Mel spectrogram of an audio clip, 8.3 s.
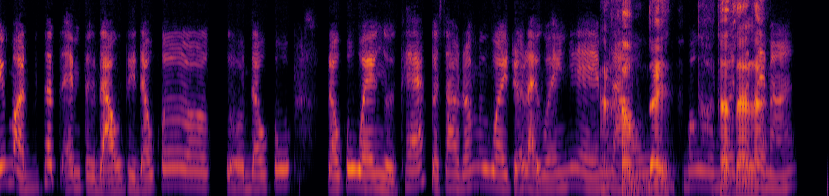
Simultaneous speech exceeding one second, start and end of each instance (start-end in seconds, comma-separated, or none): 5.9-7.7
